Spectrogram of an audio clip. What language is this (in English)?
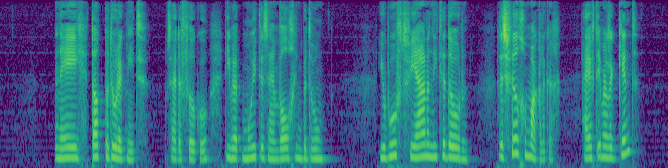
Dutch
